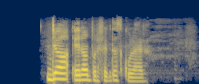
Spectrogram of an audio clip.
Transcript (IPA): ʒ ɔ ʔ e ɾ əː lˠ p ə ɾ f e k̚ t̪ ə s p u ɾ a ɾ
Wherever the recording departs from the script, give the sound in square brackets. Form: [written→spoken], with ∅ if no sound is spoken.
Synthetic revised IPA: ʒ ɔ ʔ e ɾ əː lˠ p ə ɾ f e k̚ t̪ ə s [p→k] u [ɾ→l] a ɾ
